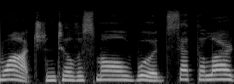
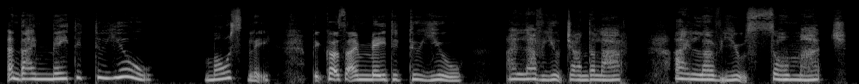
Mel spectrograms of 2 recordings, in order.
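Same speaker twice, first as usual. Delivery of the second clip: higher, tearful joy, slowing at the end; tearful woman's voice; 4 semitones higher than usual. A narrator's reading. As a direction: pour it out through happy tears. Ayla's tearful joyful speech.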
